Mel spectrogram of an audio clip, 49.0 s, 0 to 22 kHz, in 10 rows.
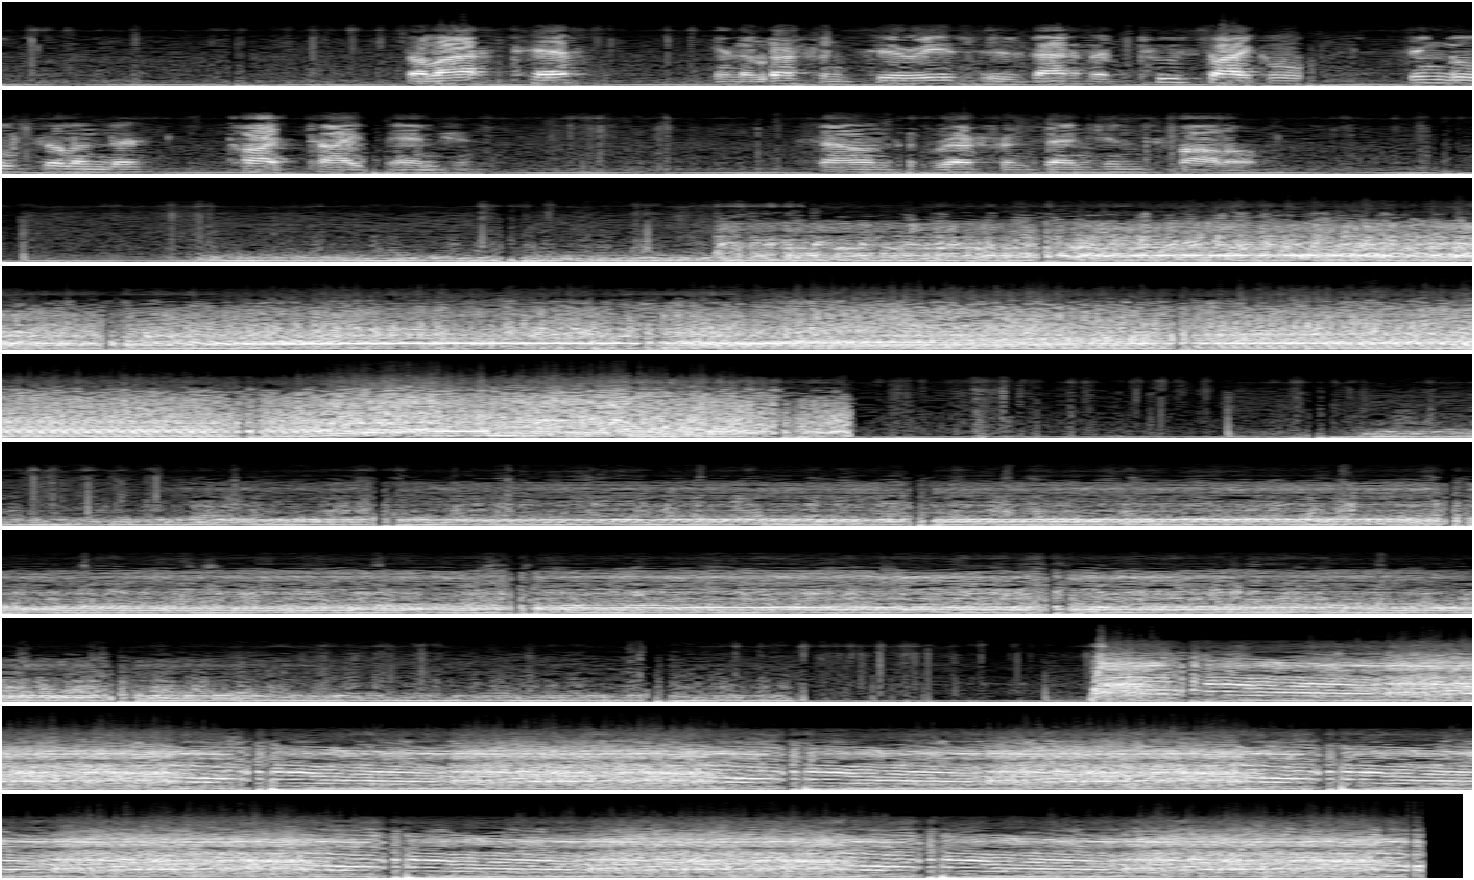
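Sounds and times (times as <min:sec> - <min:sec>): muffled car engine revving: 0:00.0 - 0:22.5, 0:23.2 - 0:48.9
kart engine: 0:10.4 - 0:22.5, 0:24.1 - 0:37.0, 0:37.9 - 0:48.9
loud car engine revving: 0:10.4 - 0:22.5, 0:24.1 - 0:37.0, 0:37.9 - 0:48.9.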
